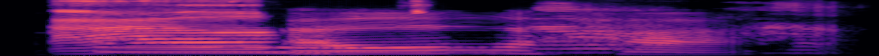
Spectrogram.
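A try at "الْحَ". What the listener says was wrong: Al-ha. Ini ada yang bunyinya tebal nih. Kalau yang bunyinya tebal itu berarti bukan yang paling lancip. Itu bukan yang lancip. Al-ha. Jadi lam jangan ditukan, tempelkan. Begitu ha, lepas. Al-ha. Ya, merasakan ujung lidah yang paling lancip.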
